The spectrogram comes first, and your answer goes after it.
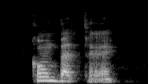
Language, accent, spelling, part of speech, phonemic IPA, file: French, Canada, combattrait, verb, /kɔ̃.ba.tʁɛ/, LL-Q150 (fra)-combattrait.wav
- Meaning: third-person singular conditional of combattre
